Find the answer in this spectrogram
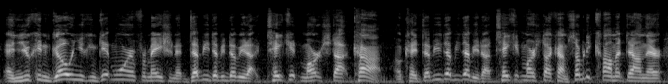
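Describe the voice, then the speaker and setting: A fairly high-pitched man's voice, bright and lively, swinging up and down as he rants on a live stream. He hammers his points home, repeating phrases for emphasis. He sounds like a gun store owner venting to his online viewers. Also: fast. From Florida. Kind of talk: live video rant.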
